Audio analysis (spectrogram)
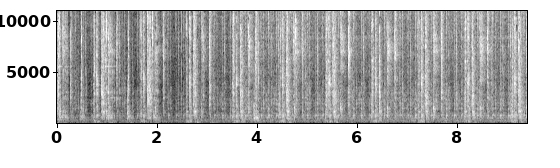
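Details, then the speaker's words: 1976 Williams Space Odyssey pinball machine after start with free-play hack: mechanical clacking about once a second repeating nonstop as the ball eject keeps firing though the ball already kicked out; score motor runs continuously, cause not found. "was trying to kick the ball out, and now it's just doing that over and over again, even though it did kick the ball out."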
